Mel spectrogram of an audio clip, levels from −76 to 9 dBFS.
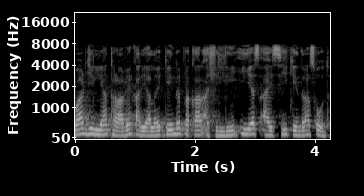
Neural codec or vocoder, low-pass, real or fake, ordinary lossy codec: none; none; real; none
